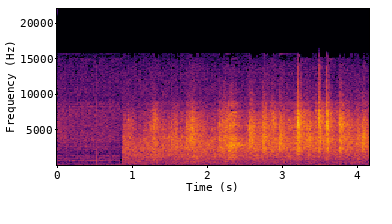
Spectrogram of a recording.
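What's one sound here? Magazine pages rustle as they are turned.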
